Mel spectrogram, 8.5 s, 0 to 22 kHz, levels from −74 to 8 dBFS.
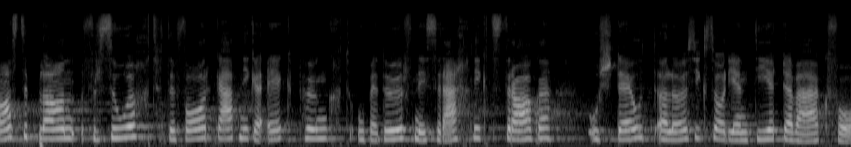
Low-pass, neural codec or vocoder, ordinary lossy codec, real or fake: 14.4 kHz; vocoder, 44.1 kHz, 128 mel bands every 512 samples, BigVGAN v2; MP3, 64 kbps; fake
